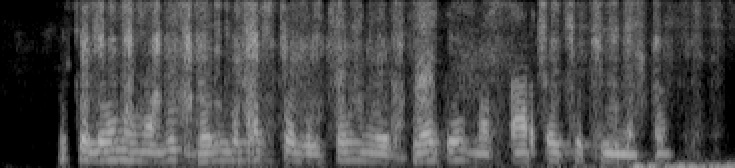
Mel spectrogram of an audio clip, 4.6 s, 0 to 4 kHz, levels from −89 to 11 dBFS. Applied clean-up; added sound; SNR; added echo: neural mask model Resemble Enhance denoiser.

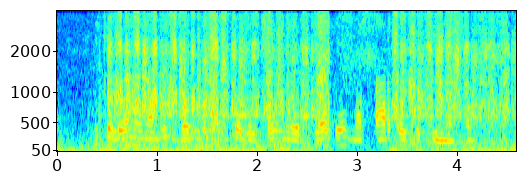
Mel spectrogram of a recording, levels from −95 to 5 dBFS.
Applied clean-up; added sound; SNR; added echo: none; Writing; -3 dB; none.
